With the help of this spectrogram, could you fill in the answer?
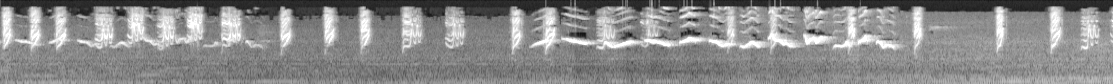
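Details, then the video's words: A female ultramarine grosbeak sings to prompt males to sing. Dense bursts of high chips come first, then a long, fast warbling whistle wavering up and down, with a few scattered chips afterward. "CANTO DO AZULÃO FÊMEA - PARA DEIXAR QUALQUER AZULÃO MACHO CANTANDO MUITO"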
